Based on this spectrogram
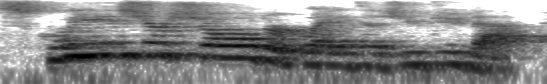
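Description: A woman at a fairly slow pace, in a room with strong echo. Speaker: fitness instructor. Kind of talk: workout instruction. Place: gym. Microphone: webcam.

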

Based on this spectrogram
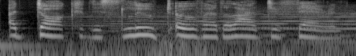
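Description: Loud music plays in the background as a woman talks at a moderate pace in a high pitch. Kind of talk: epic fantasy narration.

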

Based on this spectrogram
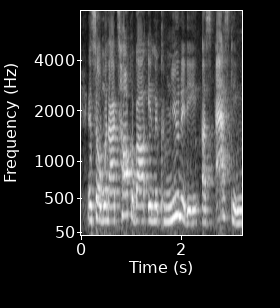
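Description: In a room with audible echo, a woman of medium pitch talks with lively intonation. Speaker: public commenter, juvenile corrections worker. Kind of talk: public comment at council meeting. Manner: fast.

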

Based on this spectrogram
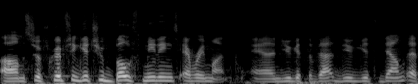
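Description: A man is speaking, his pitch varying in an ordinary way. Behind him, the background is quiet. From Tennessee. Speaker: software conference speaker; conference speaker. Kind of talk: technical talk. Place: meeting room. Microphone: lapel.

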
